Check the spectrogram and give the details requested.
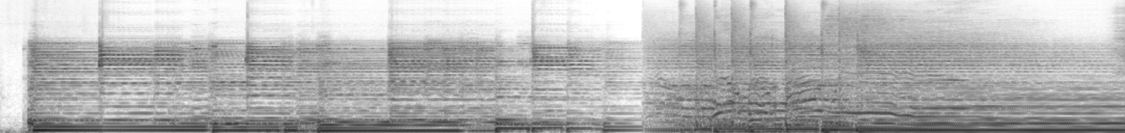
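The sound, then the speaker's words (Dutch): A pop rock song plays with distorted electric guitars, steady bass and drums driving a mid-tempo beat, loud and full throughout with a brief dip before the band crashes back in. “het heeft een veertiende positie gehad in de tipraad, dus niet echt door doorgebroken, dit nummer.”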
